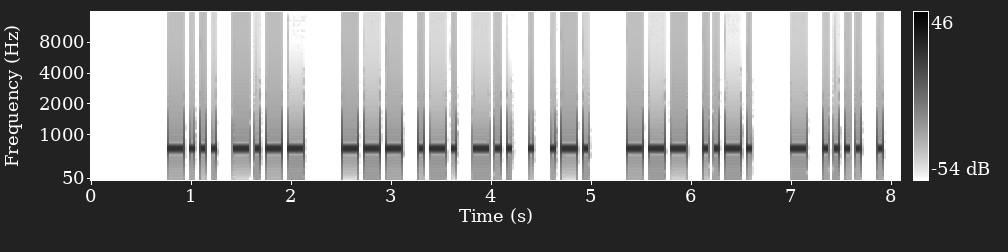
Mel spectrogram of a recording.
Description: Morse code, heard as a keyed tone, about 22 wpm, 700 Hz. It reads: BY ORDER OF THE
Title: Sentences from Top 1300 Words 22wpm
